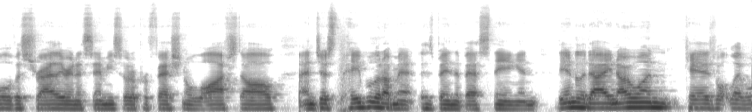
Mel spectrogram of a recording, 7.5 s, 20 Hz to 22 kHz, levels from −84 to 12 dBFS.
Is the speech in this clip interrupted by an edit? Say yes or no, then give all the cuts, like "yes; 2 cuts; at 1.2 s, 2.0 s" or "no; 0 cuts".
yes; 3 cuts; at 3.1 s, 4.2 s, 5.4 s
